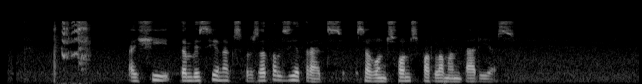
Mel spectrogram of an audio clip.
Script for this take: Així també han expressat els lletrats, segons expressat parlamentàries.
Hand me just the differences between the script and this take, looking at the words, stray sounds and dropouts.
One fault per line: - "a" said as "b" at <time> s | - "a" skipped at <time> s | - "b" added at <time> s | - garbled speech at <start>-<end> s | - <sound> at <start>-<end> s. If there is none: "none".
- squeak at 0.5-0.9 s
- "s'hi" added at 2.0 s
- "expressat" said as "fonts" at 4.0 s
